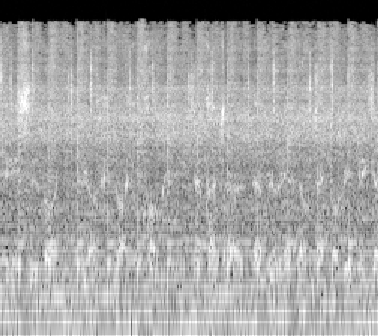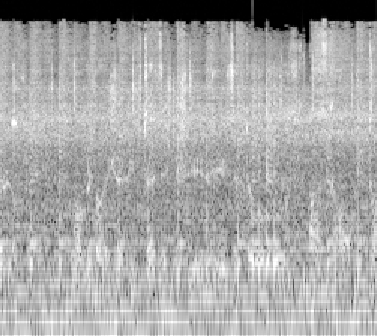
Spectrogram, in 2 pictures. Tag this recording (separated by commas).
Music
